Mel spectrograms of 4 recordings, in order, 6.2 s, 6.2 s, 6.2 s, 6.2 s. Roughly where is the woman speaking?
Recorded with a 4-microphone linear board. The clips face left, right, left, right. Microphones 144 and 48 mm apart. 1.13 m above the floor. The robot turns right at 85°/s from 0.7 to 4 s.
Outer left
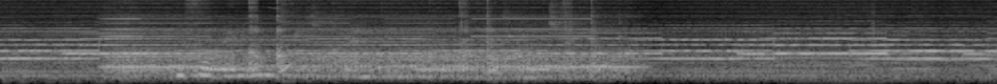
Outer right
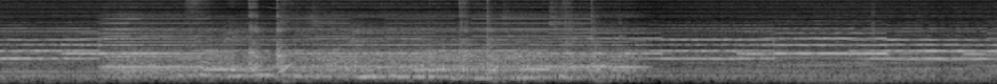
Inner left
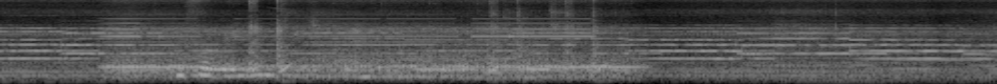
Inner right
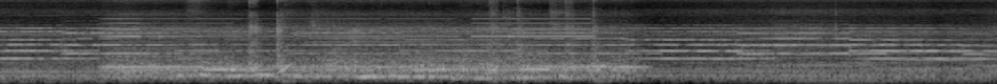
Left.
